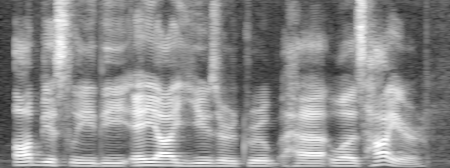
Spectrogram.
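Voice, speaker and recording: A man with a Korean accent at a medium pitch, speaking at a fairly slow pace, on a very clean recording with a silent background. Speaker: YouTuber. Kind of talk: unscripted monologue. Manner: halting, stuttering.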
